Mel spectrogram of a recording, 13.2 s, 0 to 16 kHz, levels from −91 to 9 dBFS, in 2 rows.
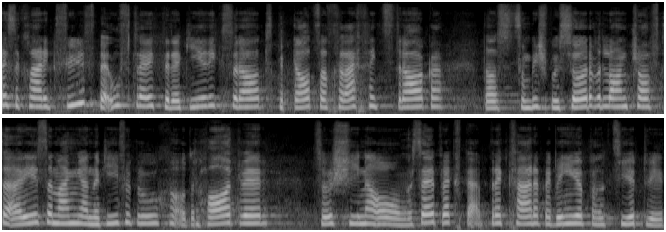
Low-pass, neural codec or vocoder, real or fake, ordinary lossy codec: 14.4 kHz; codec, 44.1 kHz, 3.4 kbps, Pupu-Codec; fake; MP3, 96 kbps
